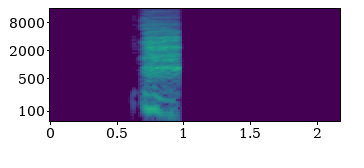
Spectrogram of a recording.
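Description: A person's short, breathy sigh, a little under half a second long, about half a second in.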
